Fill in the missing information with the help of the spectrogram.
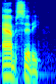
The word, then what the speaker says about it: ABCDE: It's supposed to be pronounced phonetically Ab-City.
